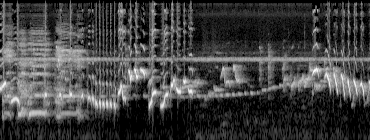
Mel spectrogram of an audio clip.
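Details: Recently matured white-rumped shama singing to provoke other shamas; harsh rasping opening notes, rapid trills, then a long rising whistle and fast repeated notes, over a steady high hum.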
